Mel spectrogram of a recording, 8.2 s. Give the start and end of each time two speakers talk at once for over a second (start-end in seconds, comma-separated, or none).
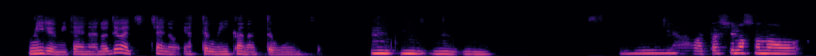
none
